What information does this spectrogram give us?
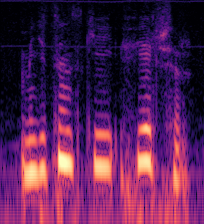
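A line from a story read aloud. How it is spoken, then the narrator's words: Plain. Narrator (Russian): сказал Лёва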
